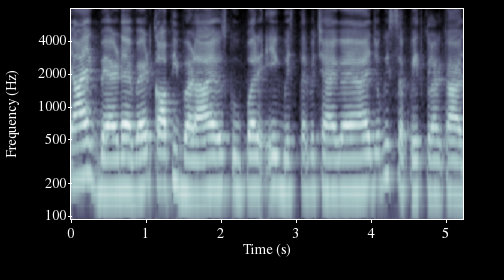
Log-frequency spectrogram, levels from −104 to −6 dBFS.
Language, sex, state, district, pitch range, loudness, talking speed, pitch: Hindi, female, Chhattisgarh, Bilaspur, 165-180 Hz, -22 LUFS, 240 wpm, 175 Hz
